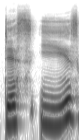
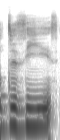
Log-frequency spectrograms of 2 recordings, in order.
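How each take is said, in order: First: "dis-ease" slowly, as two separate parts, dis and ease; split pronunciation. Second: Said in the usual way. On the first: Shown as a demonstration. Podcast host explaining chakra blockages, "dis-ease" split in two. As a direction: break "dis-ease" apart so that ease stands as its own word.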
